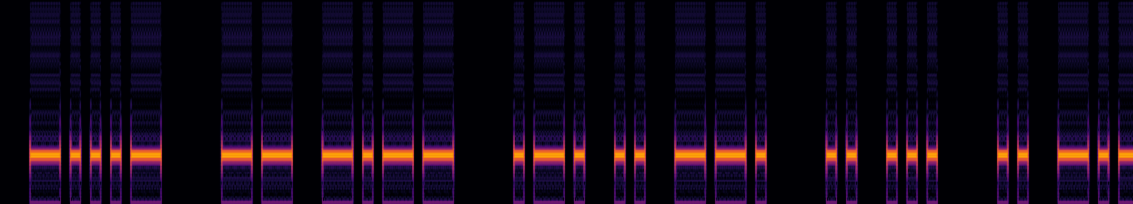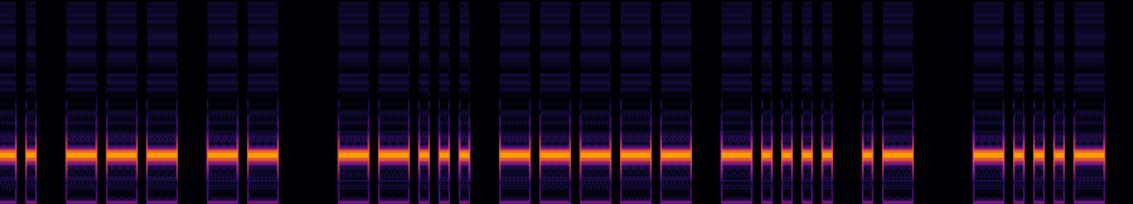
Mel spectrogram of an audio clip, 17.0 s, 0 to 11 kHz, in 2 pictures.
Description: Morse code, heard as a keyed tone, about 16 wpm, 800 Hz. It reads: <BT> MY RIG IS ICOM 706A <BT>
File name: Telegraphy-group / QSO CW 15 PPM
